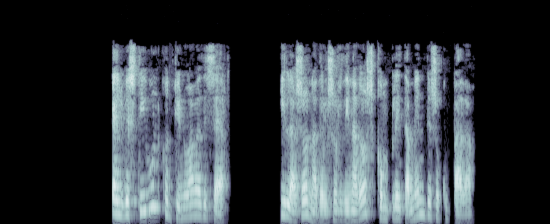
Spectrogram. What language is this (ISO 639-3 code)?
cat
